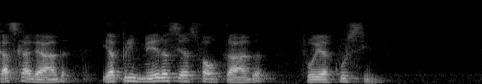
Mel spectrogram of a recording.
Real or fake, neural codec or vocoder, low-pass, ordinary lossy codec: real; none; 7.2 kHz; AAC, 32 kbps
